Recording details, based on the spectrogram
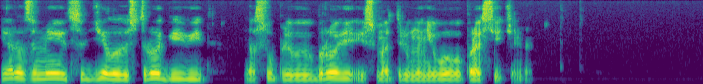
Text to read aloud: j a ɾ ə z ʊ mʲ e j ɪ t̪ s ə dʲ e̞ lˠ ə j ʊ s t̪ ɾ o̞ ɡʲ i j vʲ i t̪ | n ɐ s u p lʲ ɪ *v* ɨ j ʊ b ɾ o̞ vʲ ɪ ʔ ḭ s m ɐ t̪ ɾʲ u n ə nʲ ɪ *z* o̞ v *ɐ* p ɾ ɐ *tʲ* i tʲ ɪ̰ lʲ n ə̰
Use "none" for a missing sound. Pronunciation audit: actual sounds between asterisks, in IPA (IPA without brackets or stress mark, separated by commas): v, v, ə, sʲ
